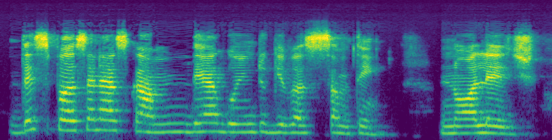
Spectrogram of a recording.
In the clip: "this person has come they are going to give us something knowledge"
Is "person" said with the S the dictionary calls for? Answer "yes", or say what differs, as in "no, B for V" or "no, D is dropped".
yes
